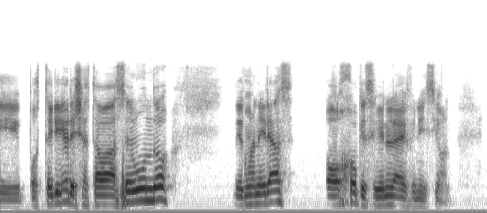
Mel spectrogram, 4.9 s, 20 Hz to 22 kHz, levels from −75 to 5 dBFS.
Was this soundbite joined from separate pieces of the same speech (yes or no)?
yes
